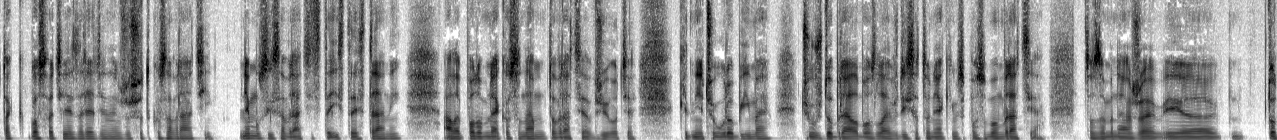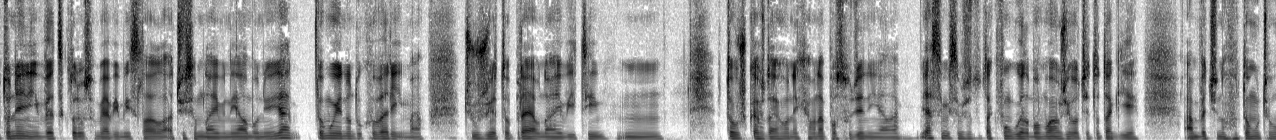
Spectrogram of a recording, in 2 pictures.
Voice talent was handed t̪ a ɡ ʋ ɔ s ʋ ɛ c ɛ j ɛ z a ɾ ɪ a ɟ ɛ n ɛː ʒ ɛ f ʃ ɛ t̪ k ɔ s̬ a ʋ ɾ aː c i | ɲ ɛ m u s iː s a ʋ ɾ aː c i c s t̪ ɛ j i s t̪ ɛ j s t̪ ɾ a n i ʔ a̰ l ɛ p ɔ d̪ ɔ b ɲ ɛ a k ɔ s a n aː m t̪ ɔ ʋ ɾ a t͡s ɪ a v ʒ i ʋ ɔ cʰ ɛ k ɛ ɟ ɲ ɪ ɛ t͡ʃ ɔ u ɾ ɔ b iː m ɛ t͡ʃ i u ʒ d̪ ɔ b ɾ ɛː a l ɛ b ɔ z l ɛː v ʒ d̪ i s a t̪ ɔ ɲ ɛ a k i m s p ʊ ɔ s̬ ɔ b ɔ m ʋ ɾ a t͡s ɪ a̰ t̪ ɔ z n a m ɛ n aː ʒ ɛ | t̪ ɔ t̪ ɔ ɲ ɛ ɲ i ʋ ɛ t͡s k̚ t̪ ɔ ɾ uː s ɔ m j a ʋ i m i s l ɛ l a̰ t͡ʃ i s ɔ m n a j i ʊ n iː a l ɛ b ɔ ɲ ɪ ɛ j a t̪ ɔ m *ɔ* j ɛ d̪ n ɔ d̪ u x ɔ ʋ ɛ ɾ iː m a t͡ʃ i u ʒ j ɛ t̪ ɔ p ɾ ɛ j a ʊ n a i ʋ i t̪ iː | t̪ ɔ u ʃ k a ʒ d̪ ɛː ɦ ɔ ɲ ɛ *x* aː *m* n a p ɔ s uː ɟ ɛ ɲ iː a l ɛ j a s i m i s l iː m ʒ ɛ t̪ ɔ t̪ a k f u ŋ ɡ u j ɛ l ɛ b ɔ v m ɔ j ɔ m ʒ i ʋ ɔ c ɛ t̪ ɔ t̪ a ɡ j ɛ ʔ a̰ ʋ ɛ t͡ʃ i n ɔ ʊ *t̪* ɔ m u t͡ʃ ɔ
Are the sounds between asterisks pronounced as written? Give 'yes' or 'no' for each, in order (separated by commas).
no, yes, yes, yes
